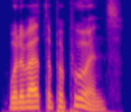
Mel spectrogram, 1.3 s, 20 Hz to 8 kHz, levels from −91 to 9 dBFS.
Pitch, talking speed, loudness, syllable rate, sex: 145 Hz, 180 wpm, -18 LUFS, 5.6 syllables/s, male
